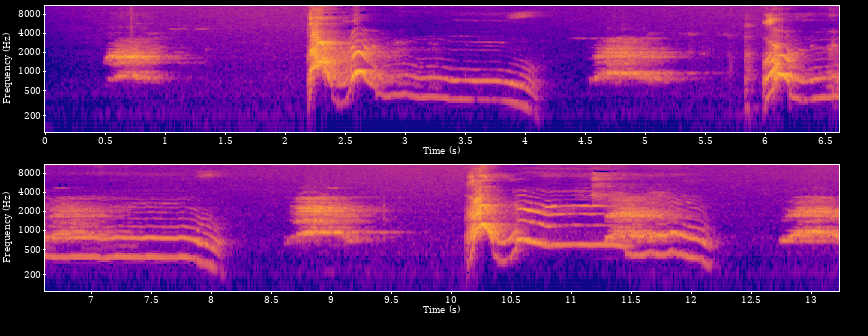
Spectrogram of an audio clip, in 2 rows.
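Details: White Pomeranian male dog, born 2016, howling in reaction to played animal sounds such as tiger and water deer; repeated drawn-out howls with sharp yelping onsets, falling at the ends, about every four seconds, alternating with short higher playback sounds.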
